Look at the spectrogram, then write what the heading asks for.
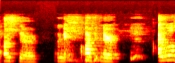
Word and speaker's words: Arthur: I'd always call it author. My dad would make fun of me. He's like, no, it's Arthur. And I'm like, Arthur. Okay, Arthur.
